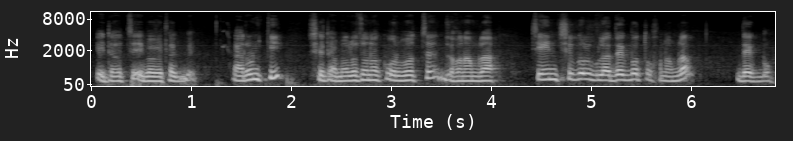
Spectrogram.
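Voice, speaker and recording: A teacher gives a steady classroom lecture in a mellow, relaxed tone. They repeat each key term and pose questions they answer themselves. The recording sounds a little dull and lo-fi. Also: medium pitch, fast talker. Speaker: chemistry teacher.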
